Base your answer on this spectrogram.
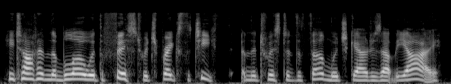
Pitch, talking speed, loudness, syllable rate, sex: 210 Hz, 305 wpm, -19 LUFS, 5.7 syllables/s, female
